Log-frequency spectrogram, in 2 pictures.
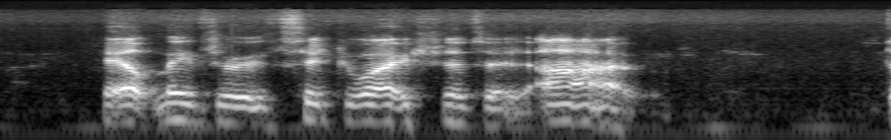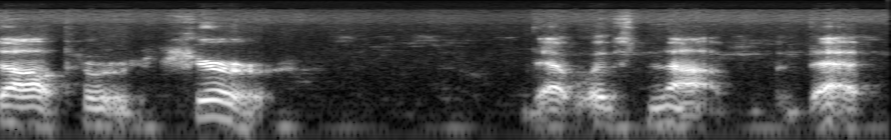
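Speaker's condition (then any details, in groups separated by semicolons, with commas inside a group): Parkinson's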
